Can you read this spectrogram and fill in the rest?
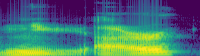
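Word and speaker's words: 女儿: So 女儿, 女儿.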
